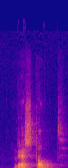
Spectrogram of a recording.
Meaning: remnant, remainder
- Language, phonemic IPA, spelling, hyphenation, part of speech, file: Dutch, /rɛsˈtɑnt/, restant, res‧tant, noun, Nl-restant.ogg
